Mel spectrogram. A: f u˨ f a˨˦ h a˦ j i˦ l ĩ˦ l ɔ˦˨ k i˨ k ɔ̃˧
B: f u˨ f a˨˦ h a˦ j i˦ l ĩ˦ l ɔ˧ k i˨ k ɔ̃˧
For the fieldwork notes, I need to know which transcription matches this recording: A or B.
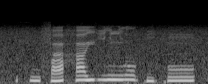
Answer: A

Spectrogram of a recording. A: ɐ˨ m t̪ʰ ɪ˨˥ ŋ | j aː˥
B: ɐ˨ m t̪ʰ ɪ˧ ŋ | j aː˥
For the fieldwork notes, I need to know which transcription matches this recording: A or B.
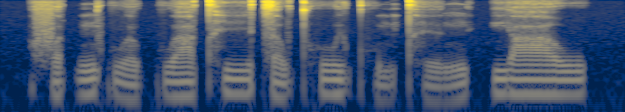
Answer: A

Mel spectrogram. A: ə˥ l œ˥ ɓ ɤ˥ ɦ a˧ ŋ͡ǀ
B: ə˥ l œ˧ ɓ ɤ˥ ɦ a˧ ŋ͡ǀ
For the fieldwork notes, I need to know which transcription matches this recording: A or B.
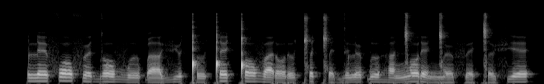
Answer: A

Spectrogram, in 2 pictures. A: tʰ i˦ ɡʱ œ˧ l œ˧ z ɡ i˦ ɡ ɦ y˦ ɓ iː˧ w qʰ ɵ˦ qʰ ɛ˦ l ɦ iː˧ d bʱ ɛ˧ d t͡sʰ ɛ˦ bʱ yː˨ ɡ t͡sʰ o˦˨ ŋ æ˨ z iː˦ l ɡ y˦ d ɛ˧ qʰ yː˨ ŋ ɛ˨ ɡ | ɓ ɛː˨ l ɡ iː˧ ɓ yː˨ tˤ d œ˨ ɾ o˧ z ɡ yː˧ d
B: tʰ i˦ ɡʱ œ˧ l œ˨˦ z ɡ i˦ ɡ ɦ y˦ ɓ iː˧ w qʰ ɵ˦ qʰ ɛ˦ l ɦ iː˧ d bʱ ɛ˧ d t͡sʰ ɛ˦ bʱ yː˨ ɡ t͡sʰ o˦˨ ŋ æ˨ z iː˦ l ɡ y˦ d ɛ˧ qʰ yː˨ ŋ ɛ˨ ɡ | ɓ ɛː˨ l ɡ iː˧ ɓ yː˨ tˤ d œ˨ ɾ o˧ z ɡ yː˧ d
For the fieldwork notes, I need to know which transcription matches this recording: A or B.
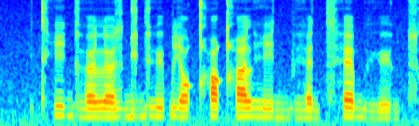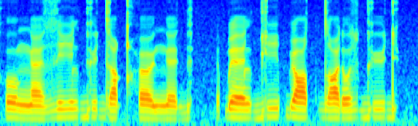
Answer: B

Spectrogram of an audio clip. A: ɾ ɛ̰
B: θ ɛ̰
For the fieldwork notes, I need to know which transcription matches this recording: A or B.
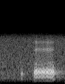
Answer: B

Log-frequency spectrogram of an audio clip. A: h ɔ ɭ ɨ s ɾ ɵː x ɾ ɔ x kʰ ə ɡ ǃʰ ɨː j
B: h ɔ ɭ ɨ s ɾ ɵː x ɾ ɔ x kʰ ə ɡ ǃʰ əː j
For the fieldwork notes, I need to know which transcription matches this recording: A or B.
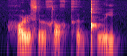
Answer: A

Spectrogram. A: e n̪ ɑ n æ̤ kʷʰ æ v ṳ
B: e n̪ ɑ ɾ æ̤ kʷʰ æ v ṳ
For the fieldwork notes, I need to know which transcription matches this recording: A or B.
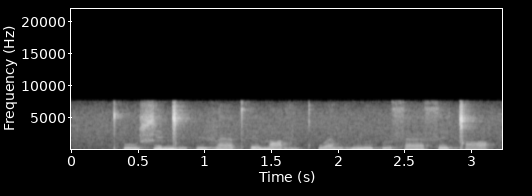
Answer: B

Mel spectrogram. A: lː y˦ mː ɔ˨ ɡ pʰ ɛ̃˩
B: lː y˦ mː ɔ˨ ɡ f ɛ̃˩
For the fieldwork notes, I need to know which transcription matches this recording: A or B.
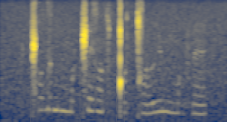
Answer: B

